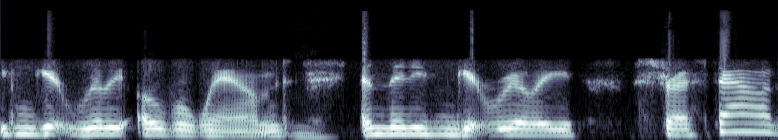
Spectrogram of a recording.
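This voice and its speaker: With ordinary pitch variation, this is an ordinary speaking voice delivered at a fairly quick pace. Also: woman. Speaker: therapist. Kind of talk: advice segment, casual chat.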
